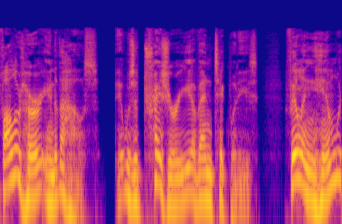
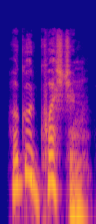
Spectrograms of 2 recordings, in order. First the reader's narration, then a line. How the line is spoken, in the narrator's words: he muttered thoughtfully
